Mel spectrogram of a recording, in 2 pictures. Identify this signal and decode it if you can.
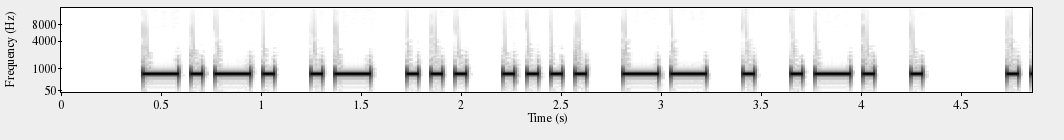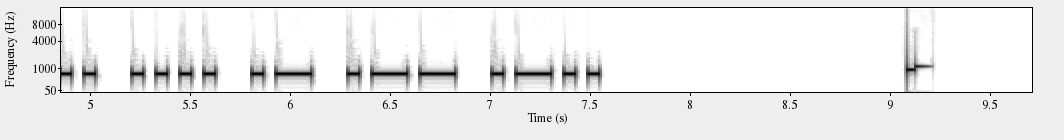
Morse code, heard as a keyed tone, about 20 wpm, 700 Hz. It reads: CASHMERE SHAWL
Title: Difficult Words with Hints - 20wpm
